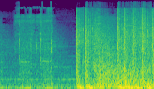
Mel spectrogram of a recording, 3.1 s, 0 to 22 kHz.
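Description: A long, rapid burst of automatic gunfire in the video game Cyberpunk 2077 erupts loud and close, a dense continuous rattle of shots with heavy low thumps, preceded by a quieter stretch of lighter mechanical clicking.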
